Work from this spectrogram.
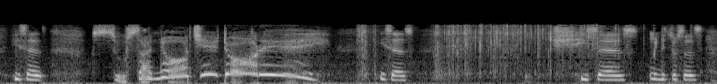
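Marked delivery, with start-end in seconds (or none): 0.9-3.3 high, drawn-out anime shout; slow, rising battle yell; attack call. Acted. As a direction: cry the move name high and stretch the ending. Calling out an attack.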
